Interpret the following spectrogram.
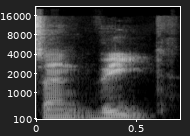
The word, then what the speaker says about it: St. Vith: So Oh, St. Vith is pronounced Saint Vite. But it's Saint Vite, okay.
